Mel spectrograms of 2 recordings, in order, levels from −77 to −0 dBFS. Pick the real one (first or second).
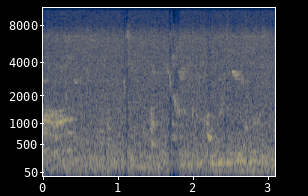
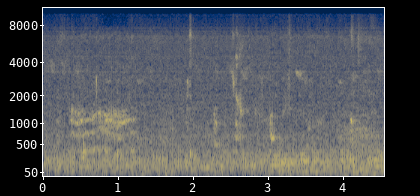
first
